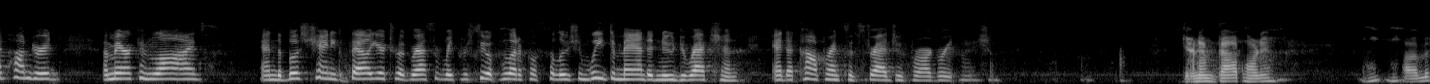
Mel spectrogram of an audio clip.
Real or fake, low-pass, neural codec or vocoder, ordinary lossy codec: fake; 7.2 kHz; autoencoder, 22.05 kHz, a latent of 192 numbers a frame, VITS, trained on one speaker; Opus, 16 kbps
